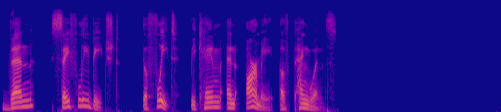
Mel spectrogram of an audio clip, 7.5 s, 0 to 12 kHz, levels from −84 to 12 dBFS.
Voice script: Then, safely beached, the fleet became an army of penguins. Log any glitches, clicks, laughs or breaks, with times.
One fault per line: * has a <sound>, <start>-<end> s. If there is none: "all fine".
all fine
